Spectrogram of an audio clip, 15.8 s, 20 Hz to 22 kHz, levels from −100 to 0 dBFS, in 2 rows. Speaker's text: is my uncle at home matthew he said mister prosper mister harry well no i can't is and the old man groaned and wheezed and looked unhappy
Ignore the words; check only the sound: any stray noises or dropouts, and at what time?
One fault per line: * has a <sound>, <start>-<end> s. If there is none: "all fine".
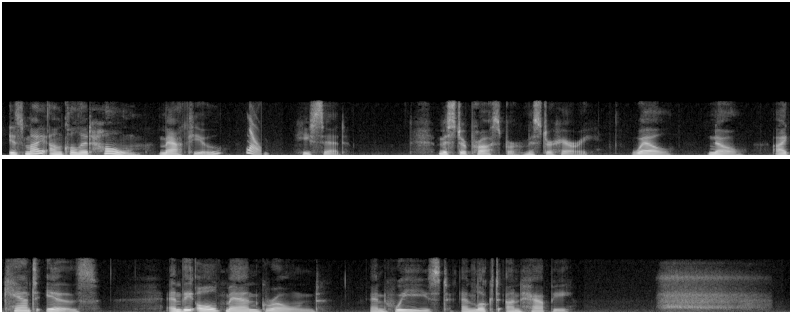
* has a chirp, 2.4-2.7 s
* has a breath, 14.4-15.6 s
